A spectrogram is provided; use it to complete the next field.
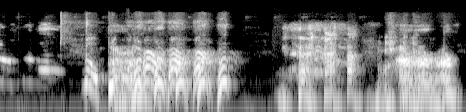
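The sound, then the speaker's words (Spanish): A dog barks in rapid, high-pitched yapping bursts, a quick run of barks, a short pause, then another excited flurry. “Estamos bien con el ladrido, ¿no?”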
